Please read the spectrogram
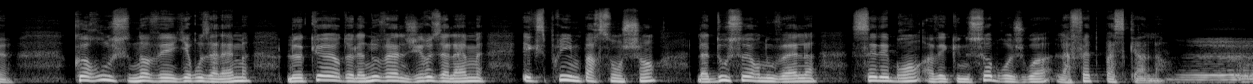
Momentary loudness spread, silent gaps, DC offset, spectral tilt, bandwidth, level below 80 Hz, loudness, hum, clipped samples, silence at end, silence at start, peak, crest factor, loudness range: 10 LU; none; under 0.1%; -6 dB/octave; 14.5 kHz; -58 dBFS; -20 LUFS; none; under 0.1%; 0 s; 0 s; -6 dBFS; 12 dB; 2 LU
